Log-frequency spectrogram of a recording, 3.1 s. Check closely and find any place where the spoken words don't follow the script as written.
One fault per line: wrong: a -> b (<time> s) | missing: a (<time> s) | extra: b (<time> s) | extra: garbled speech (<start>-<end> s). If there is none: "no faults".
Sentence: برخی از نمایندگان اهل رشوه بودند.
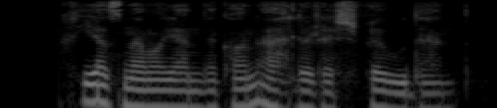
no faults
